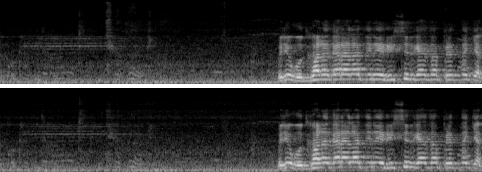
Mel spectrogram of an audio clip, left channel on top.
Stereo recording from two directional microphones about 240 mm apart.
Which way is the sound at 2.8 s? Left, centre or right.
Right.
